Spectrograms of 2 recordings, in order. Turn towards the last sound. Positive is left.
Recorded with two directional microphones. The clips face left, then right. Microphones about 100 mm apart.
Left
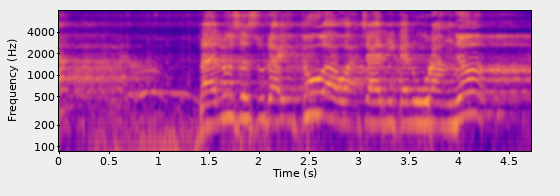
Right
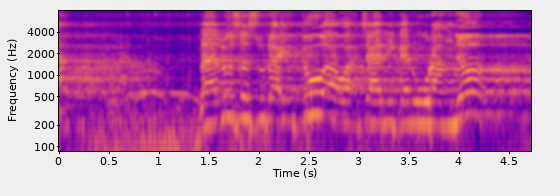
turn(degrees=40)  # may be behind; listen again after turning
